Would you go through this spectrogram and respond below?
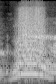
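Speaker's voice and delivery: high, loud impact noise; excited laughing "boom"; shouted boom. Retold or imitated. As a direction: yell the swing as a sound effect. Imitates the bat swing.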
